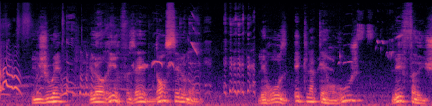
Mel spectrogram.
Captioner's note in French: rires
